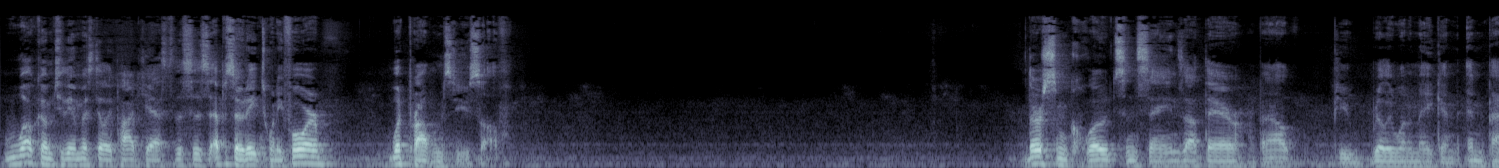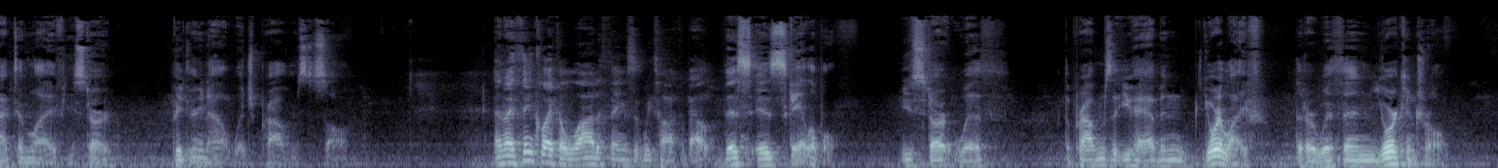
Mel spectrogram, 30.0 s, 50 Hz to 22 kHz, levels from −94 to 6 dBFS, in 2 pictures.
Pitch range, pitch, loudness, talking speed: 95-115 Hz, 105 Hz, -26 LUFS, 145 wpm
